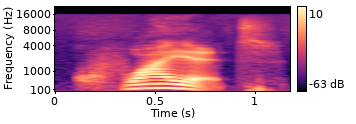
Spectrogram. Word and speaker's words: quiet: at this um now quiet this one here has two syllables and this one has one syllable okay listen to the pronunciation this one here quite and quiet quiet there's two quite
